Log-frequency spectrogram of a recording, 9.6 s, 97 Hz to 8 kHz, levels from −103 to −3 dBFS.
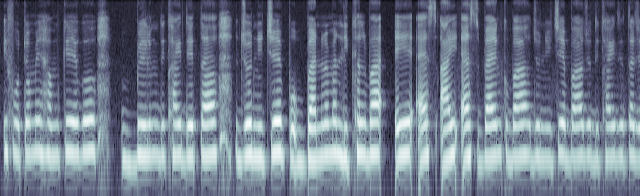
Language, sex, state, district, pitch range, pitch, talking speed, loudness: Bhojpuri, female, Uttar Pradesh, Gorakhpur, 235-255 Hz, 240 Hz, 180 wpm, -17 LUFS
